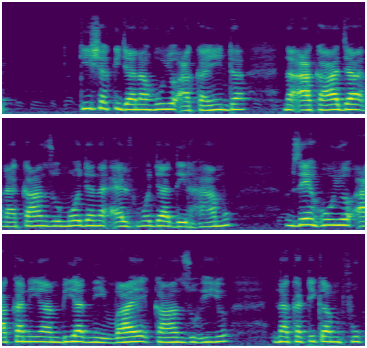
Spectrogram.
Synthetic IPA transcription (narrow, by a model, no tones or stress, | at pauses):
kiʃakid͡ʒanaɦujɔʔakaiɳdanaʔːkad͡ʒanakanzumɔd͡ʒanaʔɛlfmɔd͡ʒad̪iɾɦamu | m̩zɛːɦujɔʔakaniambianiʋaɛkanzuɦijɔ | nakaʈikam̩fu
